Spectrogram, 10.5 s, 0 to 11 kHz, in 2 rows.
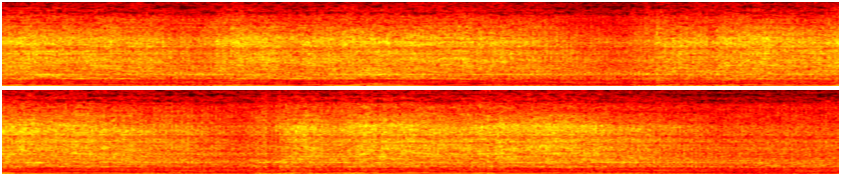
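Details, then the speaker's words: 1988 Pontiac Fiero 2.5 driven on road, heard from inside: much louder than before, raspy with whine climbing at high revs; owner suspects exhaust leak. "it's definitely it's a lot louder and at high revs it's really whiny so that's what leads me to believe I might have an exhaust leak"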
